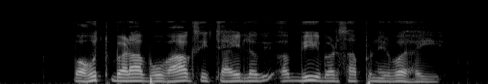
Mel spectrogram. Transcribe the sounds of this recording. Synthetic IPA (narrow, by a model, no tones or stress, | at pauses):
bəɦʊt̪bəɽ̤abʱuːbʱaːɡsɪt͡ʃaːilɐɡiɐbʱːibɐɽsapənɪɾʋəɦəi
